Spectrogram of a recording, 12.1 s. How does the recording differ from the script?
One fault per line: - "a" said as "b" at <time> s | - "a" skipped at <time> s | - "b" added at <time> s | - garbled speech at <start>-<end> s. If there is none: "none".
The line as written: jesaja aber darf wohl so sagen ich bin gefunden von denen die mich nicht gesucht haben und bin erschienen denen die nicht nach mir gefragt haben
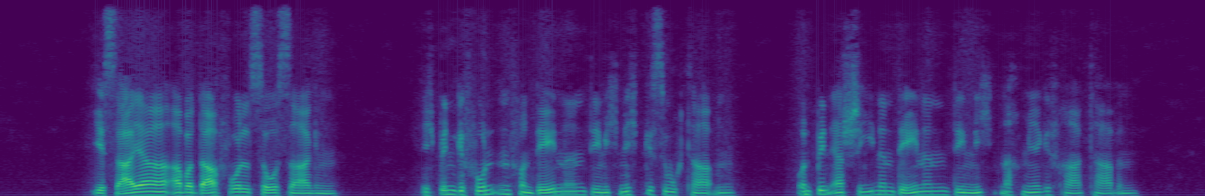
none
